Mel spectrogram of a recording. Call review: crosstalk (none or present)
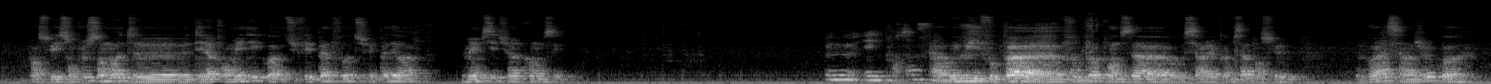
present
